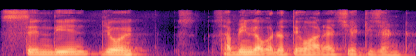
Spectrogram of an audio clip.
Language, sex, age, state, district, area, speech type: Sindhi, male, 60+, Rajasthan, Ajmer, urban, spontaneous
